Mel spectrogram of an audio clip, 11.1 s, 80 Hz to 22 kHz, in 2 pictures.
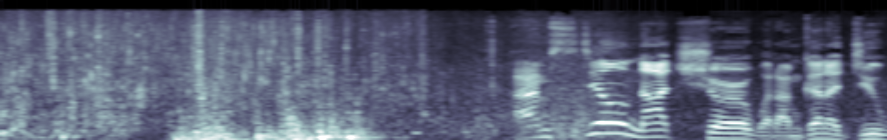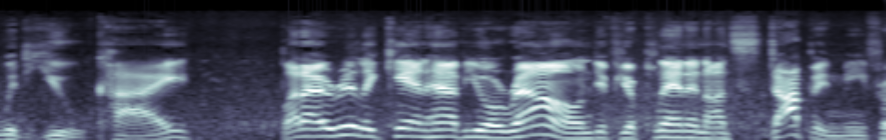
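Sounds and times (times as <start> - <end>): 
wind noise: 0.0 - 3.6
gentle splashing of water against a small boat: 0.0 - 11.0
speech: 3.3 - 11.0.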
